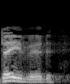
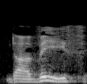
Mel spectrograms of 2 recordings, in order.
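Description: First: It has a v sound and ends in d. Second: It has a w sound and ends in th. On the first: "and David in English" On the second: "David is pronounced Dawith in Hebrew"

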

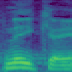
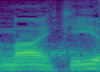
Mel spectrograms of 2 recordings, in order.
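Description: First: The word ends in an 'ay' sound. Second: The word ends in an 'ee' sound. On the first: This is how the Greek word is said. The speaker calls it right. "so it's pronounced like an English A" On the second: This is how the shoe brand is said. The speaker calls it wrong. "So not Nike"

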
